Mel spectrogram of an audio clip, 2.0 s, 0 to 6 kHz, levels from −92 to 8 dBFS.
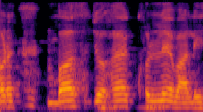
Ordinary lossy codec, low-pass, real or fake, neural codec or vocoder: none; 5.4 kHz; real; none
